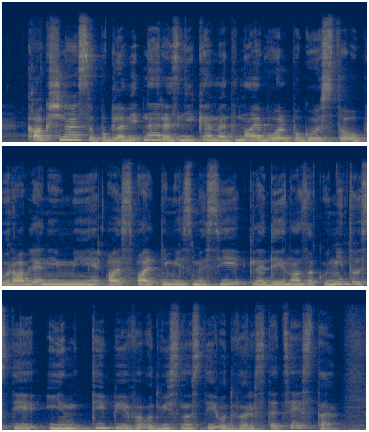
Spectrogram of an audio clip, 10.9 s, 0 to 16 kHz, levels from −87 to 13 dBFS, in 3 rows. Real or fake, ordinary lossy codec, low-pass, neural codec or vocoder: real; none; 14.4 kHz; none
